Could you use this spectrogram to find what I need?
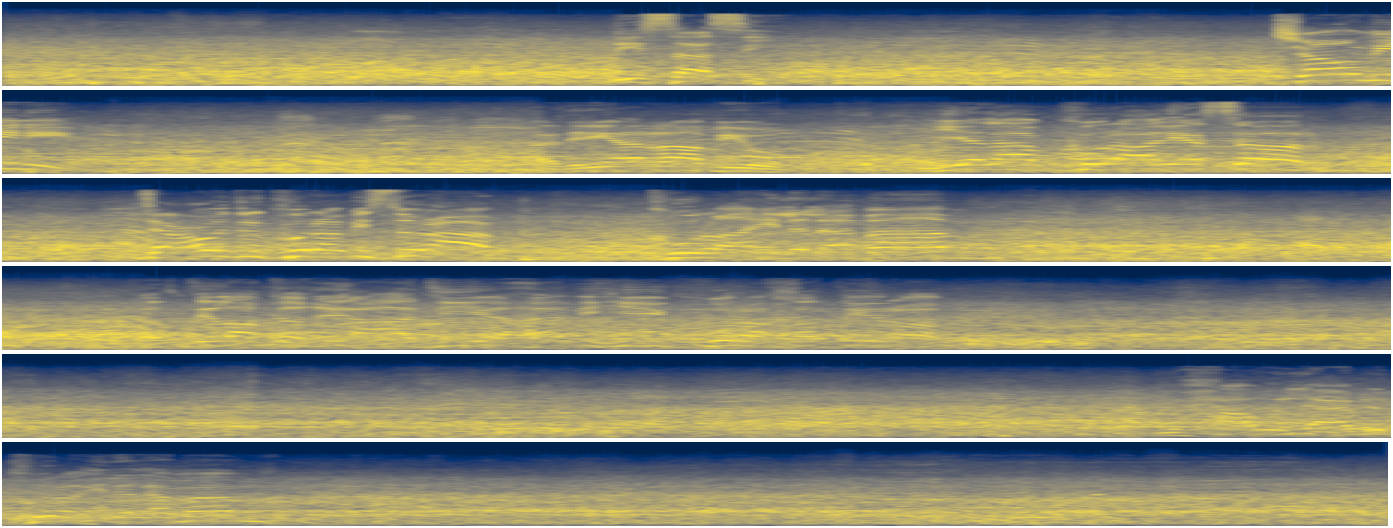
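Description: A large crowd roars and chants steadily throughout.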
